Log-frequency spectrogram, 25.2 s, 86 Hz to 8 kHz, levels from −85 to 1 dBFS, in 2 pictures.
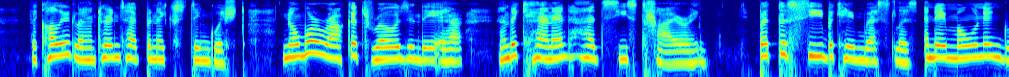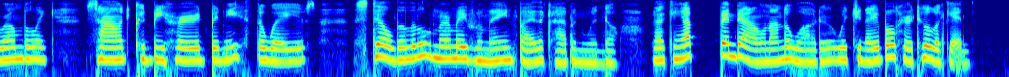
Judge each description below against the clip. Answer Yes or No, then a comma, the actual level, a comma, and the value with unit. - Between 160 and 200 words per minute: No, slow, 135 wpm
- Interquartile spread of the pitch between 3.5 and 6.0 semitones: No, average, 3.1 semitones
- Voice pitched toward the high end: Yes, high, 245 Hz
